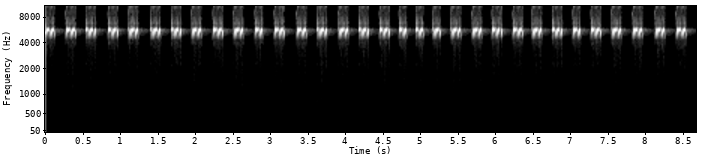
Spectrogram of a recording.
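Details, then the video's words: Continuous chirping by a male cricket, a summer-evening insect, with high clean pulses at close to four per second, steady and unbroken over a silent backdrop. "Cricket Chirping Sound Effect"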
